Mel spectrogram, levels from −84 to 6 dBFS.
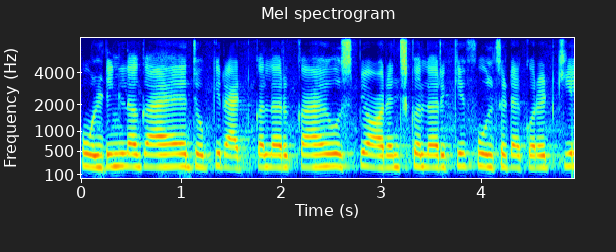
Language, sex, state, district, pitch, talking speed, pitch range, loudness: Hindi, female, Bihar, East Champaran, 220 Hz, 230 wpm, 210-225 Hz, -20 LUFS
